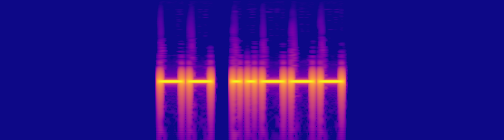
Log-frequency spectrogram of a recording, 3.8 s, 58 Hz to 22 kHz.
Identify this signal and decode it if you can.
Morse code, heard as a keyed tone, about 23 wpm, 700 Hz. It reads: M2
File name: Two Letter-Number Combinations - 22wpm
